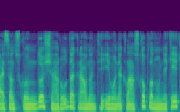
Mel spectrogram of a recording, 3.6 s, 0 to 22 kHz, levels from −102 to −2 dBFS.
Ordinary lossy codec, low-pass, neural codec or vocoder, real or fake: Opus, 64 kbps; 7.2 kHz; none; real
